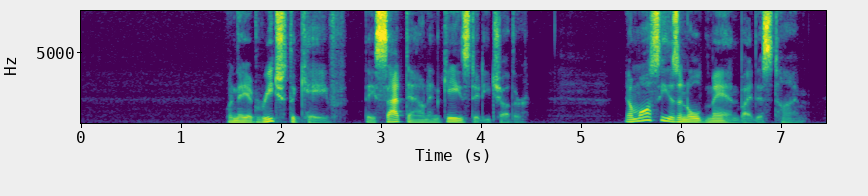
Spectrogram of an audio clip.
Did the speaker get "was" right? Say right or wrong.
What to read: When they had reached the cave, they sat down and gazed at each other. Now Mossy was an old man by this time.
wrong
